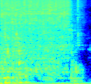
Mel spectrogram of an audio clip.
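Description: Cooler tap water pours steadily into a canning pot of jars, a broad continuous rush that cuts off near the end and leaves a faint tail.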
